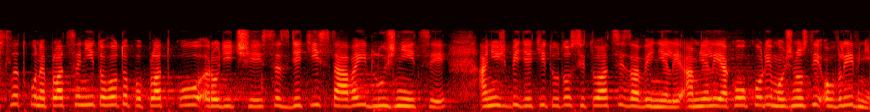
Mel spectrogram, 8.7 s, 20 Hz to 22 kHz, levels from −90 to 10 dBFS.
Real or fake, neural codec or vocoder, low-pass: real; none; 7.2 kHz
